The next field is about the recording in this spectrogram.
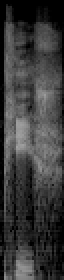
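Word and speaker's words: Peche Island: maybe i don't know how do you spell it p-e-c-h-e and then island um oh i think i've heard of this i think i've called it peach i didn't know yeah yeah it's called peach you know like okay um where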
